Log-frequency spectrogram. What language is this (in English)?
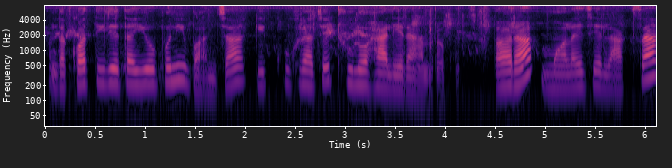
Nepali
